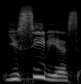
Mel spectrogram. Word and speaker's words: Eusebius: So there's a guy by the name of Eusebius, which, to be honest, I Googled how to pronounce his name. So Eusebius, and then I have it written phonetically.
